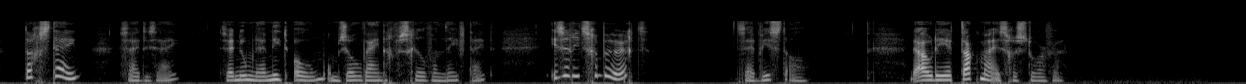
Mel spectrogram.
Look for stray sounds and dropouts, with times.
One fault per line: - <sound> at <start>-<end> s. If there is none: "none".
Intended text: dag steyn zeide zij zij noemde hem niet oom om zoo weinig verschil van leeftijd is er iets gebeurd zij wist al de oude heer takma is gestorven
none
